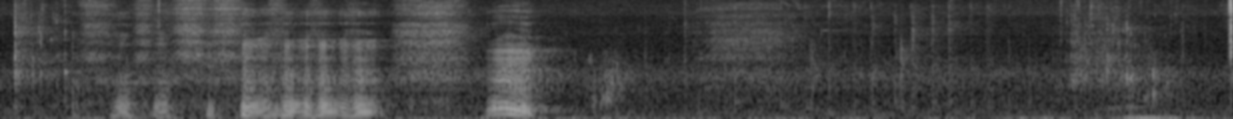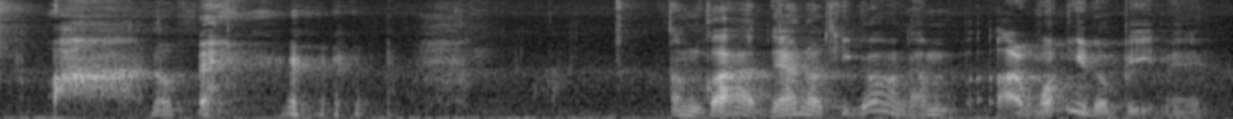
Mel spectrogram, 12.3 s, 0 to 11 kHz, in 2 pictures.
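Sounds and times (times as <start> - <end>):
person drinking water from a plastic bottle: 0.0 - 0.7, 2.3 - 7.0
speech: 0.6 - 2.8, 6.9 - 8.5, 9.5 - 12.3.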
